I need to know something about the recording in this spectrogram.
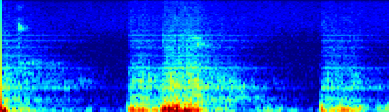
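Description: A man breathing out close to the microphone: a short puff at the start, then a longer exhale like a sigh about a second in.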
